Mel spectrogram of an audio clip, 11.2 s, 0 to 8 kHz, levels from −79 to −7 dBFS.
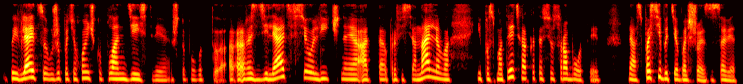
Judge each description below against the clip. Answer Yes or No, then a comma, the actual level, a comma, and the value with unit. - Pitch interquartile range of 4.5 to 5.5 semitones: No, average, 3.4 semitones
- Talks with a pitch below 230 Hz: Yes, medium, 185 Hz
